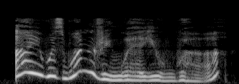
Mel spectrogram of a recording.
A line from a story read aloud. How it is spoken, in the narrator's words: said Miss Prescott, looking up brightly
